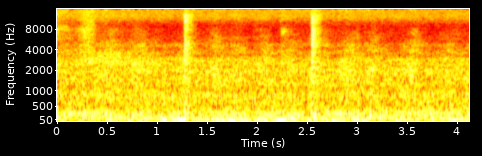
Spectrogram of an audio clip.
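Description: Steady low background rumble and hiss, with two faint clicks about a second and two and a half seconds in.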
